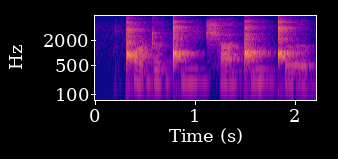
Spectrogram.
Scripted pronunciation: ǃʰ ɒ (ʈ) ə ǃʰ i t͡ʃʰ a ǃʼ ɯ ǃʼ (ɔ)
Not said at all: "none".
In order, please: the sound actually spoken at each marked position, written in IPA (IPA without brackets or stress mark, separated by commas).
ʈ, ə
